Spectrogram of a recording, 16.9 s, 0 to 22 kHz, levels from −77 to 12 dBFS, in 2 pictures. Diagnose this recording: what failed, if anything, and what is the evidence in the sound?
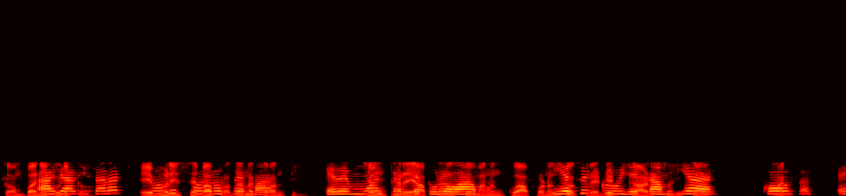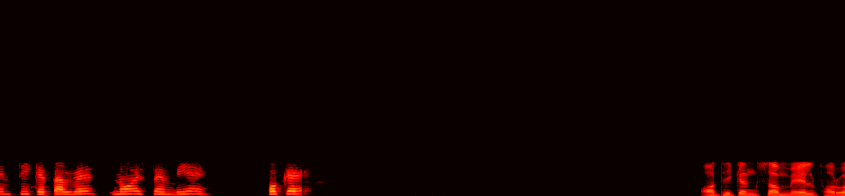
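Nothing in the recording points to a failure at any stage. The speech has come through a working call path, and the sound stops at 4 kHz, which fits a G.711 mu-law codec at 64 kbps.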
